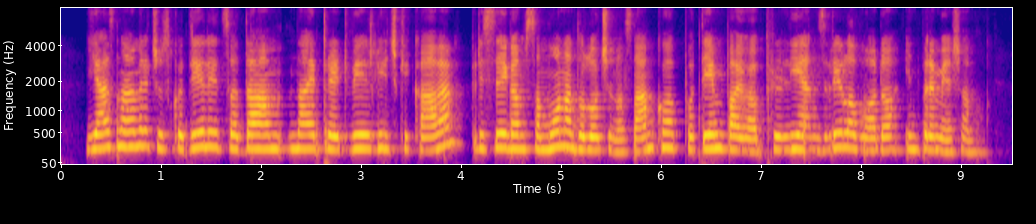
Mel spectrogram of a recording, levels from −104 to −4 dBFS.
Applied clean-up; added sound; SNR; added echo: neural mask model DeepFilterNet 3.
